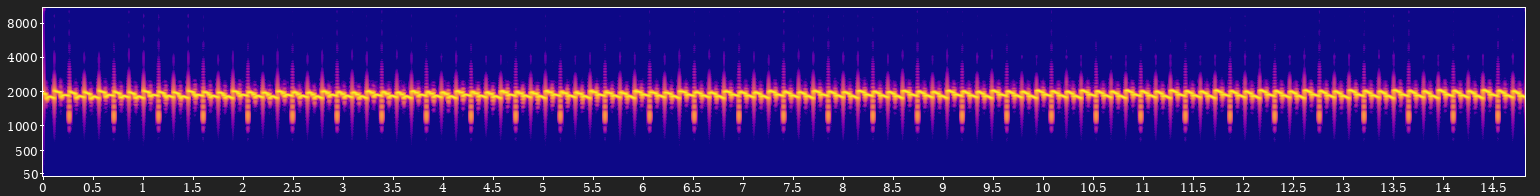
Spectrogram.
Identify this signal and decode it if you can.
SSTV (slow-scan television), Martin 1.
